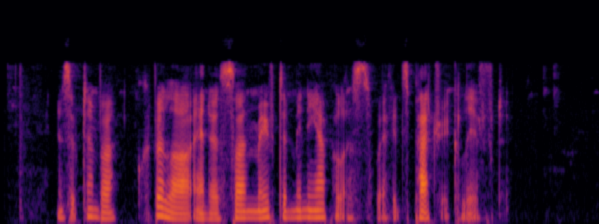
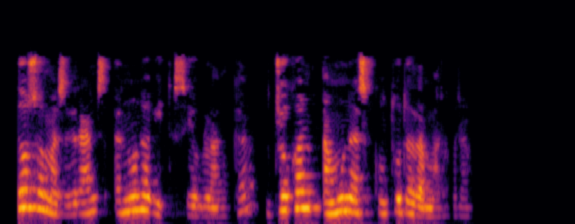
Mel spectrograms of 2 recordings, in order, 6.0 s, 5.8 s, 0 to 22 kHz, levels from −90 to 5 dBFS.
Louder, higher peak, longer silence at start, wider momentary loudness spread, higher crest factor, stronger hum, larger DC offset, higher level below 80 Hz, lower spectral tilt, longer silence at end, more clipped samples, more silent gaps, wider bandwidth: second, -30 LUFS vs -18 LUFS; second, -6 dBFS vs -2 dBFS; first, 0.55 s vs 0.15 s; second, 11 LU vs 16 LU; first, 26 dB vs 18 dB; neither; neither; about the same, -62 dBFS vs -62 dBFS; about the same, -3.5 dB/octave vs -4 dB/octave; second, 1 s vs 1.4 s; neither; second, none vs 2.59-2.66 s; second, 7.4 kHz vs 8.4 kHz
